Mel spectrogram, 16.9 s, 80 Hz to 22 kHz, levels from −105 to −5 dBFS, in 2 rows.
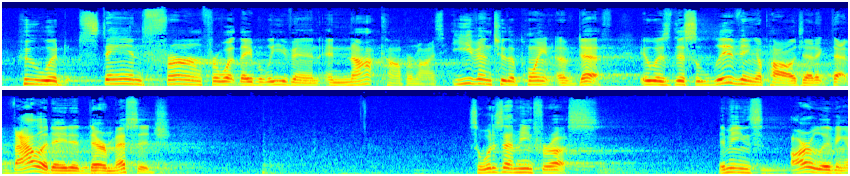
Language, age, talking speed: English, 30-49, 135 wpm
